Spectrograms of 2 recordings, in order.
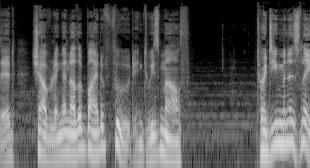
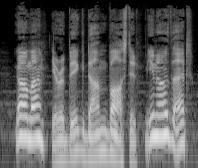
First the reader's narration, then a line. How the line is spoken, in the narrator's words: Kowalski laughed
